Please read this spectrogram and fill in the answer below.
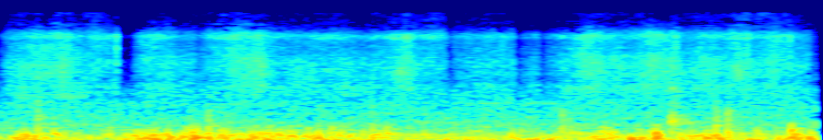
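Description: Wind buffeting a phone's microphone outdoors: an uneven low rumble.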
